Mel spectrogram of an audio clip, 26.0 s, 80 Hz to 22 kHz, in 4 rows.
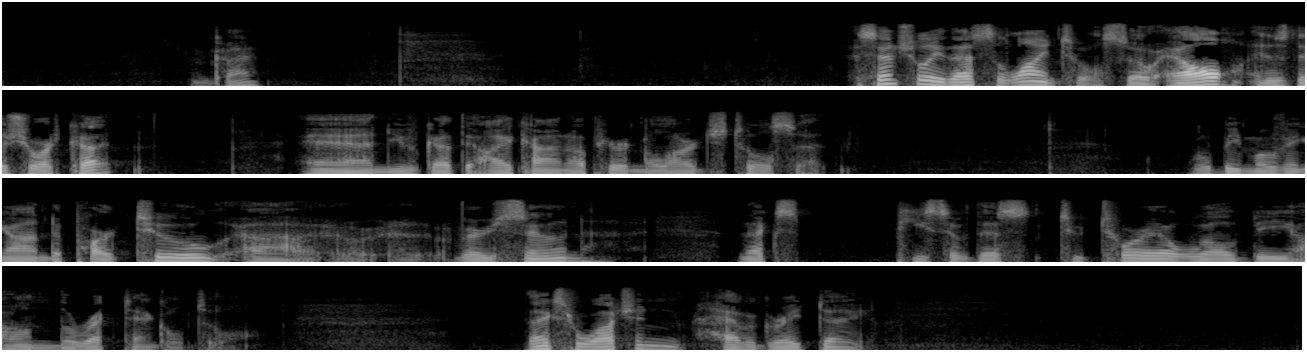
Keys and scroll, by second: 3.6 space.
